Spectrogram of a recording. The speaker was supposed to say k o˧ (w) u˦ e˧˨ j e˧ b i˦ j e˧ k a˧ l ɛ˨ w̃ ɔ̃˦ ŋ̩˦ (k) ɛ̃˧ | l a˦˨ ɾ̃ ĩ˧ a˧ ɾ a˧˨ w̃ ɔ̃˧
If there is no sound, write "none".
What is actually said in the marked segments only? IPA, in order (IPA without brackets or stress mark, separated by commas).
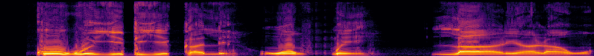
w, k͡p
